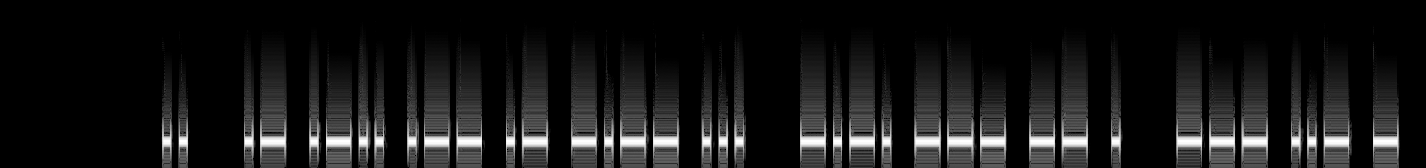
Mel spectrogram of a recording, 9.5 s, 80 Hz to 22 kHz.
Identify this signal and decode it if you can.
Morse code, heard as a keyed tone, about 21 wpm, 700 Hz. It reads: I ALWAYS COME OUT
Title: Sentences from Top 1000 Words - Review Part 2 - 22wpm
